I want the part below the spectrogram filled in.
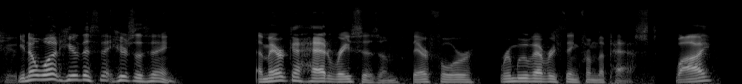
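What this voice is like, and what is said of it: Put-on southern American accent. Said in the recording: “I'm having a southern accent in this one”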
